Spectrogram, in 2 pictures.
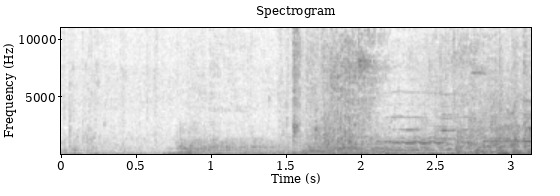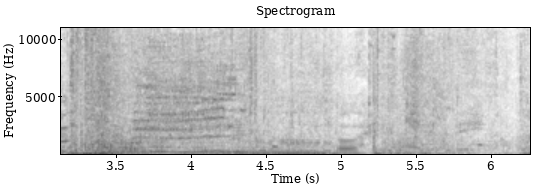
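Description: A beast snarls and roars loudly.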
